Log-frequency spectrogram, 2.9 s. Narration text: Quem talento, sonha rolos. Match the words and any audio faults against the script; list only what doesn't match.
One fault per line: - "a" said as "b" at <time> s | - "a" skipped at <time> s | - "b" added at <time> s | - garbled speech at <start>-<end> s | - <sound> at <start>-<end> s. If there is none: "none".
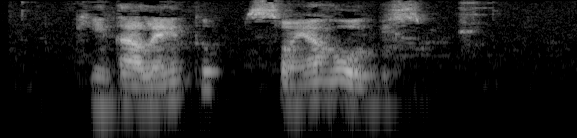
none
